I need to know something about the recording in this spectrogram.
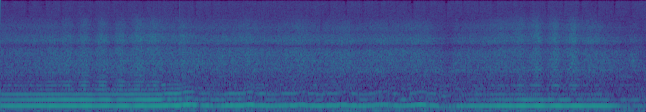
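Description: Background score music: one long, low sustained note that wavers up and down in pitch for a couple of seconds in the middle, then settles again.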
